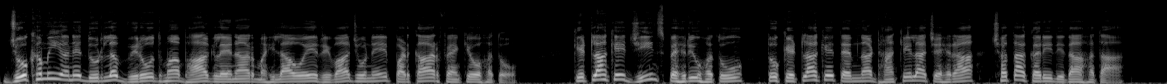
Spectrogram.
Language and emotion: Gujarati, neutral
